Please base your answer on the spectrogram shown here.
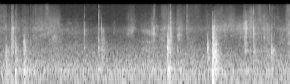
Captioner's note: pages rustling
